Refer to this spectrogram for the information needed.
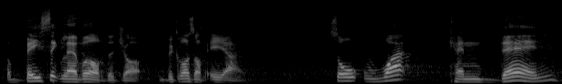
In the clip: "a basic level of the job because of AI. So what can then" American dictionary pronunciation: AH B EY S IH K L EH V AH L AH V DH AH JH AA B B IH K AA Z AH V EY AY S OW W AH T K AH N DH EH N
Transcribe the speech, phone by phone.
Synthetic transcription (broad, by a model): AH B EY S IH K L EH V AH L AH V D AH JH AA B B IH K AA S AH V EY AY S OW W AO T K AH N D EH N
